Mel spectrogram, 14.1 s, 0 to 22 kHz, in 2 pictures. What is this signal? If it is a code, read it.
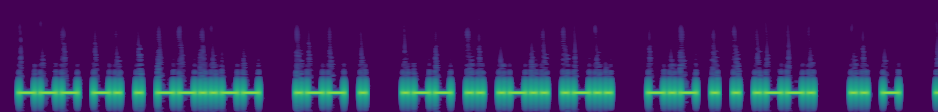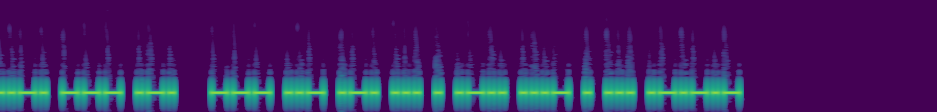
Morse code, heard as a keyed tone, about 32 wpm, 700 Hz. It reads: ONE, WE WILL KEEP IT FOR OURSELVES.
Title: Sentences from Top 1600 Words 30wpm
